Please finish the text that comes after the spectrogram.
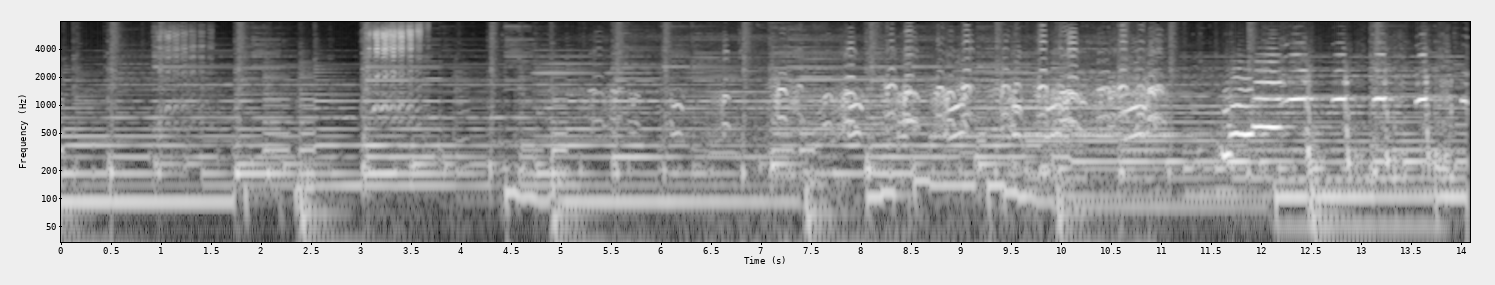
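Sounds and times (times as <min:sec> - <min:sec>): background music: 0:00.0 - 0:14.0
geese honking: 0:05.2 - 0:14.0.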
